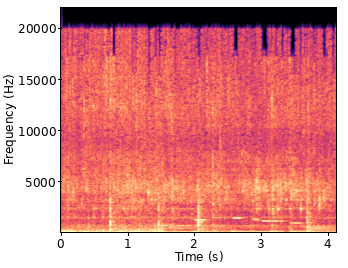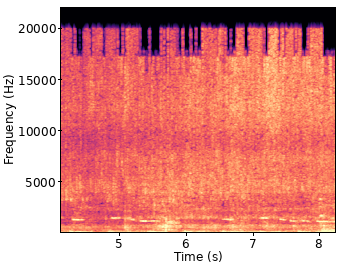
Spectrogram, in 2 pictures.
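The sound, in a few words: chopped onions frying with crushed garlic for dal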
